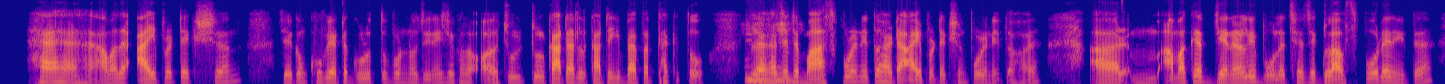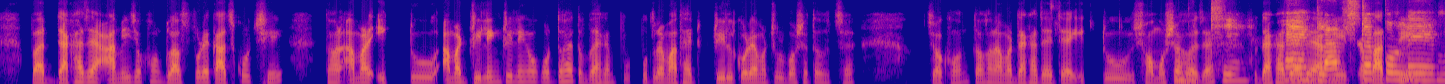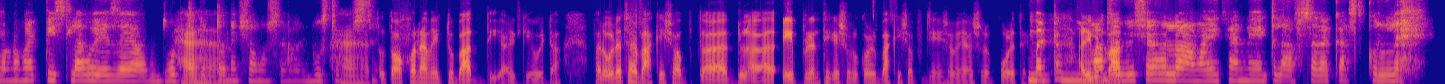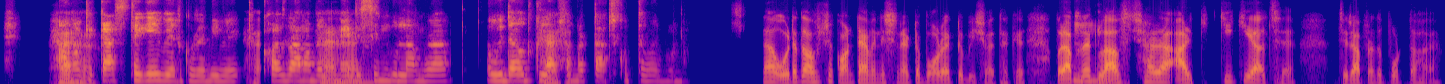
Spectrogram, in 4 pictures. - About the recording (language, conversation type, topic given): Bengali, unstructured, আপনার কাজের পরিবেশ কেমন লাগে?
- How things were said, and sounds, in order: other background noise; chuckle; tapping; in English: "contamination"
